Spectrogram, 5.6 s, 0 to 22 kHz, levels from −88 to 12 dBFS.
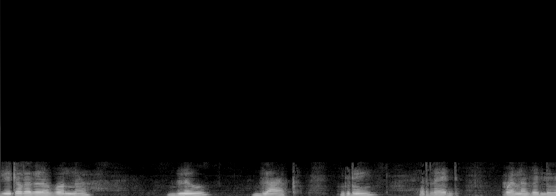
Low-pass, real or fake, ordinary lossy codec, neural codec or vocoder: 7.2 kHz; fake; AAC, 16 kbps; codec, 24 kHz, 1 kbps, SNAC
